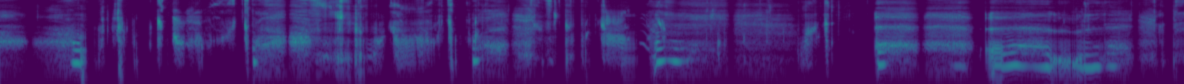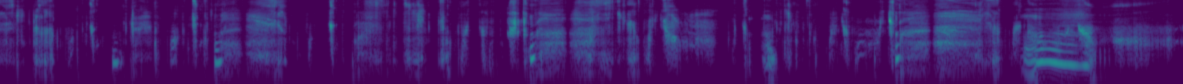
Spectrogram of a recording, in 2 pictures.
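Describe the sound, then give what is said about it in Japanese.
Deep kissing with wet mouth sounds: many quick smacks, sucks and lip noises run almost continuously, in irregular clusters separated by brief pauses, soft to moderate in level. “ちょっとディープキスしただけなのに”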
